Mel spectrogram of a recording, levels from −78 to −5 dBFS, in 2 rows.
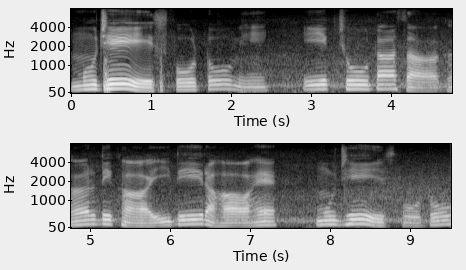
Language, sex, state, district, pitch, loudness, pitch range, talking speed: Hindi, male, Madhya Pradesh, Katni, 135 Hz, -18 LUFS, 115-155 Hz, 100 wpm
